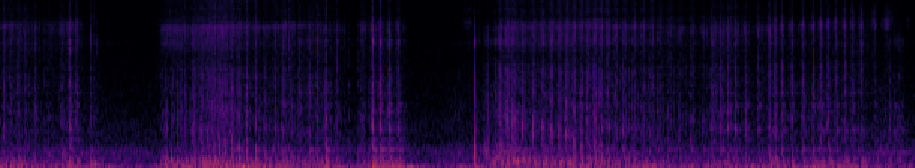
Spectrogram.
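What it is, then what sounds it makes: Plastic pop tube. A single light blue corrugated plastic pop tube fidget toy, hollow and flexible, is held in both hands with long painted nails and pulled and stretched close to the mic. Its ridges give off rapid, dense clicking and rattling over a low rumble, with brief pauses and one sharp snap partway through.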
